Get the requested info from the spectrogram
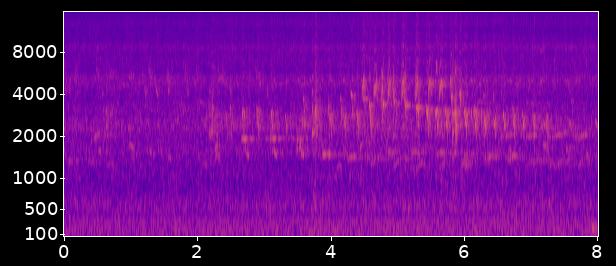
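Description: A bird calling in a fast trilled series of short high notes, about seven a second. The series starts about two seconds in, grows loudest in the middle and fades out near the end, over a steady low background hum.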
